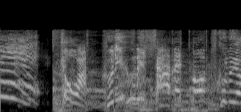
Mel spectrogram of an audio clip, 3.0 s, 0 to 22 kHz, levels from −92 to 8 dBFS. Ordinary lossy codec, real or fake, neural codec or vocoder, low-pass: none; fake; codec, 16 kHz, 4 kbps, FreqCodec, larger model; 7.2 kHz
